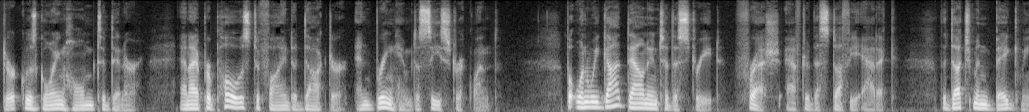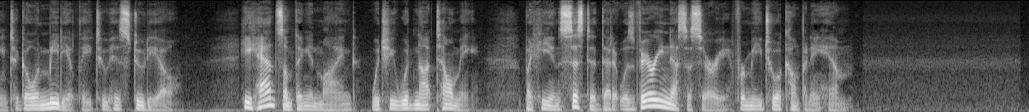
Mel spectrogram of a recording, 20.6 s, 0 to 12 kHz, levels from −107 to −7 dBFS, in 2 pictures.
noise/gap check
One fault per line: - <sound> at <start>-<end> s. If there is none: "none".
none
